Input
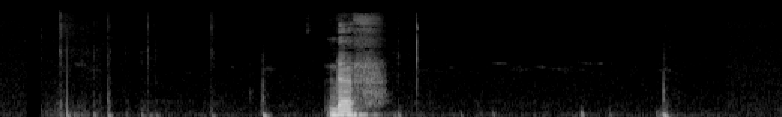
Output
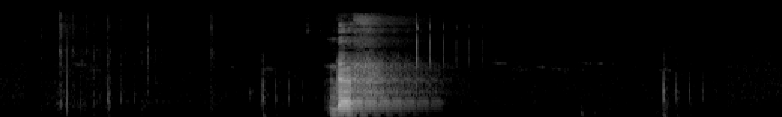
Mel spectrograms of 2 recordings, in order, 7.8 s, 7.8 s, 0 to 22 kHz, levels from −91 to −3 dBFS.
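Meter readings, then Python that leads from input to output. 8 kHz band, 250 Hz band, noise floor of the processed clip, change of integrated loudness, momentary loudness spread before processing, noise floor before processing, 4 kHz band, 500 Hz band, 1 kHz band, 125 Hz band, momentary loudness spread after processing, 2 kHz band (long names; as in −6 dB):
−2.0 dB, −18.0 dB, −80 dBFS, −13.0 dB, 13 LU, −76 dBFS, −2.0 dB, −9.0 dB, −3.0 dB, −34.0 dB, 18 LU, −2.5 dB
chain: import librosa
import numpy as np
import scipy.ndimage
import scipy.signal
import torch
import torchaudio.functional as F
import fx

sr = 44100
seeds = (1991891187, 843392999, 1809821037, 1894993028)

y = scipy.signal.sosfilt(scipy.signal.butter(2, 680.0, 'highpass', fs=sr, output='sos'), x)
y = fx.echo_feedback(y, sr, ms=131, feedback_pct=60, wet_db=-13)
y = y * librosa.db_to_amplitude(-2.5)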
